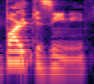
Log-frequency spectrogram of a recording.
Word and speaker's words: Barzini: We asked Peter Carucci, our Latin scholar from New York City, how do you pronounce Z's in Italian? I kept saying, Barzini. – Oh, right. Bartzini.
